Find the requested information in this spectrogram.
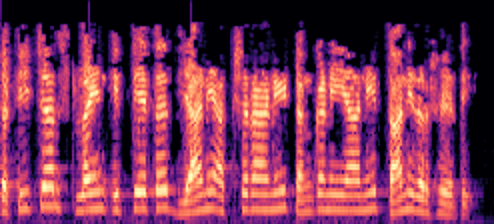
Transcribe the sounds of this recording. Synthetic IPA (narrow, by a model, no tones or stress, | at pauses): d̪ɐʈiːt͡ʃɐɾslɐjnit̪jeːt̪ɐd̪ʱjaːniɐkʂɐɾaːɳiʈɐŋkɐɳijaːnit̪aːnid̪ɐɾʃɐjɐt̪i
